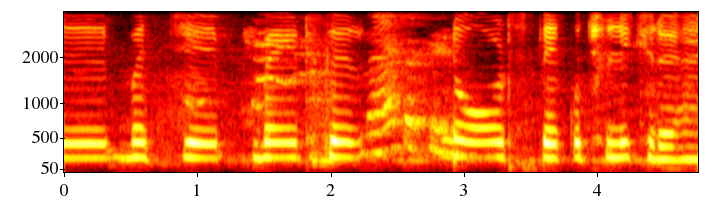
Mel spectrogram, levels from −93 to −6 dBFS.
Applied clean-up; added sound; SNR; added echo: none; none; none; none.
